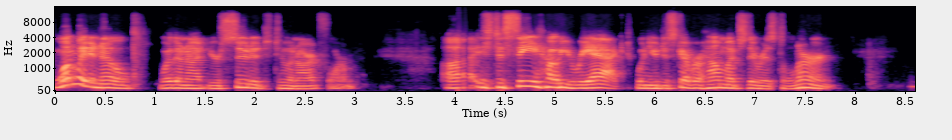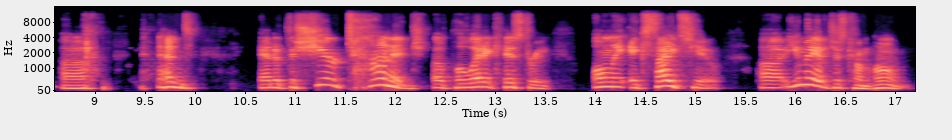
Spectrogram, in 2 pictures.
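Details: Adult speaker; Normal speech.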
